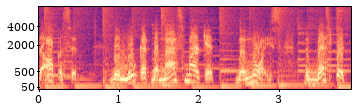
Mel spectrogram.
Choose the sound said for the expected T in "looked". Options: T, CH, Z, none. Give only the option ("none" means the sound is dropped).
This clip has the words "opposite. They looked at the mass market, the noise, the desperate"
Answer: none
